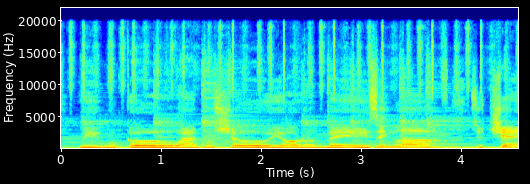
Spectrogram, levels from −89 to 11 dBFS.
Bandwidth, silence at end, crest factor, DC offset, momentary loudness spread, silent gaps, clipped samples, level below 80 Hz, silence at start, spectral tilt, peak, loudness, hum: over 20 kHz; 0 s; 14 dB; under 0.1%; 6 LU; none; under 0.1%; -56 dBFS; 0 s; -5 dB/octave; -4 dBFS; -18 LUFS; none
